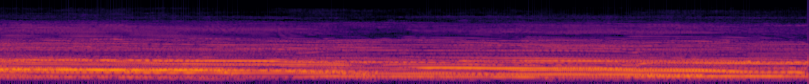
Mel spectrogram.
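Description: A crowd of many voices cheering together in long, held, wavering notes. The sound is thin, with no bass.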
